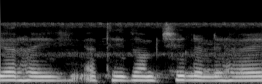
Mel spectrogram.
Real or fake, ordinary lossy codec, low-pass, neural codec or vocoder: real; Opus, 24 kbps; 7.2 kHz; none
